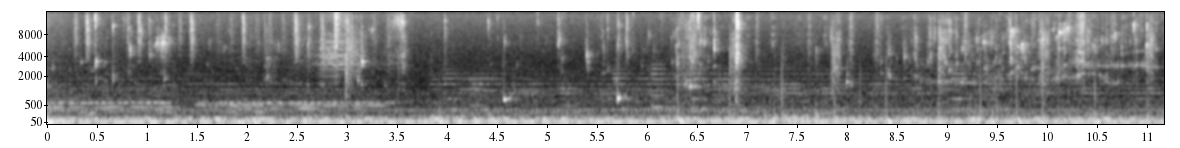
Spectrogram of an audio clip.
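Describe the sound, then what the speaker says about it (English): Fork oil drips and trickles steadily out of Fox and RockShox suspension fork lowers during a service, a quiet continuous liquid patter over a low background hum. "Once you have properly drained the oil out of the lowers"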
